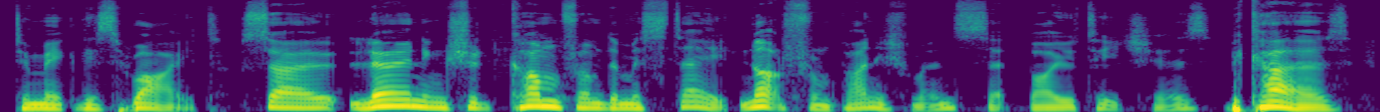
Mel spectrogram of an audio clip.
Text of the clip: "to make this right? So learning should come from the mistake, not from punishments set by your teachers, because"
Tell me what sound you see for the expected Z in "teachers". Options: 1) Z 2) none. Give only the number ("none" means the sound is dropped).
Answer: 1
